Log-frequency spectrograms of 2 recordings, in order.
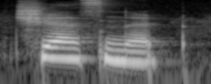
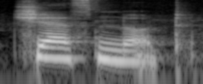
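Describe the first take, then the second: The two takes are said the same way.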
